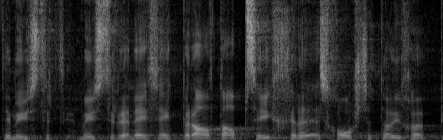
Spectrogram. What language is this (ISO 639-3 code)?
gsw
